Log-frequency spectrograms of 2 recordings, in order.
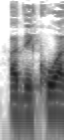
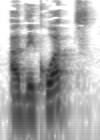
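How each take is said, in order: First: The final t sound is silent. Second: The final t sound is pronounced. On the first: This form is for the masculine. The speaker calls it right. "adéquat, c'est lorsque c'est au masculin" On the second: This ending is for the feminine form. The speaker calls it wrong. "Je disais avant adéquate"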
